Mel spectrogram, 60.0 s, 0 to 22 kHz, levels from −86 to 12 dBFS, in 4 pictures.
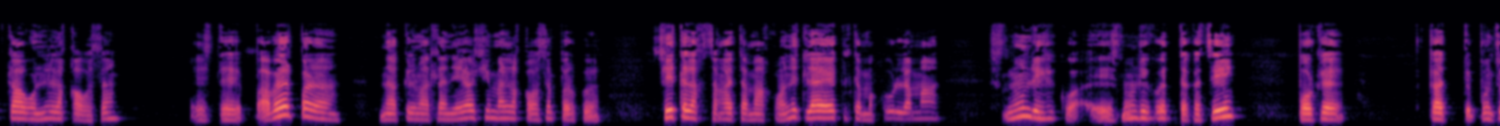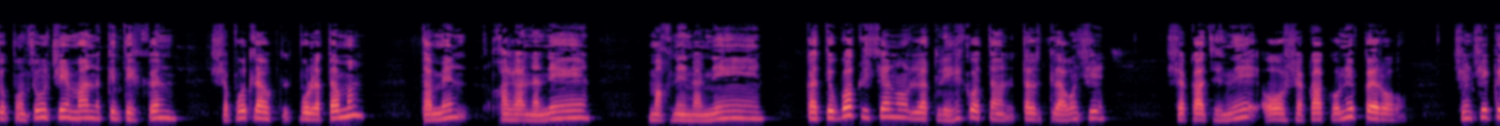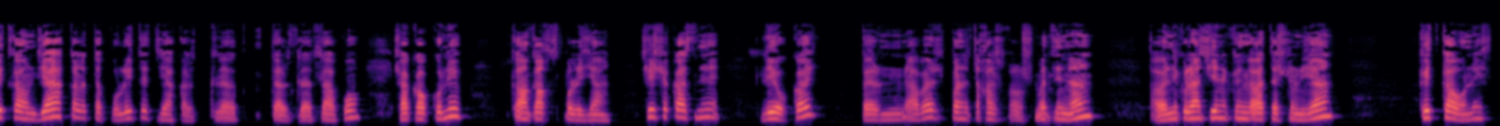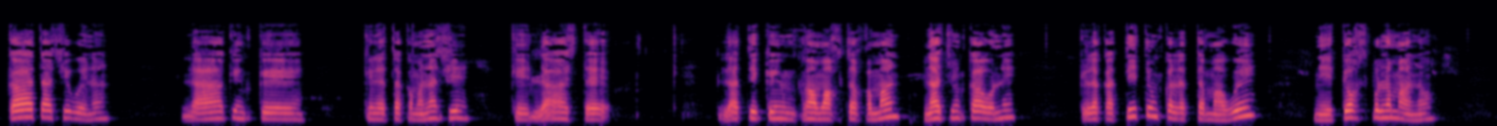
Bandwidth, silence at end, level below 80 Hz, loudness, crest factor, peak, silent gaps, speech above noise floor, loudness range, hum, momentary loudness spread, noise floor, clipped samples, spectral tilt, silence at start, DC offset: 11.5 kHz; 0.65 s; -76 dBFS; -25 LUFS; 24 dB; -2 dBFS; none; 55 dB; 5 LU; none; 14 LU; -80 dBFS; under 0.1%; -3.5 dB/octave; 0.1 s; under 0.1%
